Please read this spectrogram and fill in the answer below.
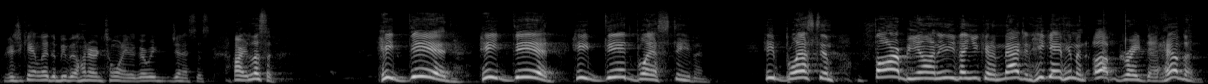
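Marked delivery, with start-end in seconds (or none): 3.8-7.1 "did" punched hard each time, with pauses between; emphatic stress on "did". Real, not acted. Preacher answering why God didn't bless Stephen, "did" hit emphatically.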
